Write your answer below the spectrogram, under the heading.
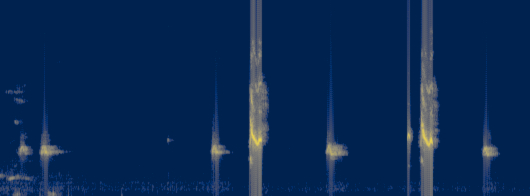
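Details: Lure call of an Oriental white-eye, played to coax young birds into song: sparse soft high notes with two louder, buzzy chirps about two seconds apart, otherwise silent.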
